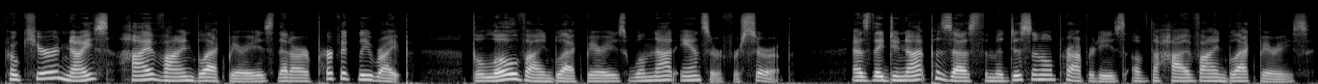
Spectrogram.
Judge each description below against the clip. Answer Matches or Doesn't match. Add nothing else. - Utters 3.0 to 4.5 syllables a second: Matches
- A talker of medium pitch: Matches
